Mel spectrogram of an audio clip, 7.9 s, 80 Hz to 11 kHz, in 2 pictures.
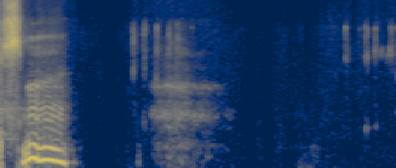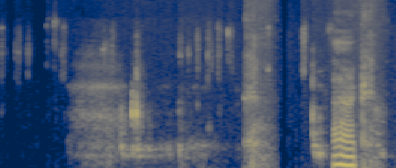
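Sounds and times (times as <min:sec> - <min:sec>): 
speech: 0:00.0 - 0:00.8, 0:07.3 - 0:07.8
computer mouse clicking: 0:01.3 - 0:01.9, 0:03.4 - 0:07.3.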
